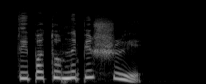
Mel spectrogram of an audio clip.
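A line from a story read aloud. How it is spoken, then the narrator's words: Shouted after someone. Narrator (Russian): крикнула Ольга мне вдогонку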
